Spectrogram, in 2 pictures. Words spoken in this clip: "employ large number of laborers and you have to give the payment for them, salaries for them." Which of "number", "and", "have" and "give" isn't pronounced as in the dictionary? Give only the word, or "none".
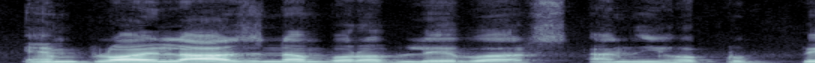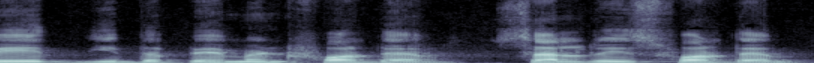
have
